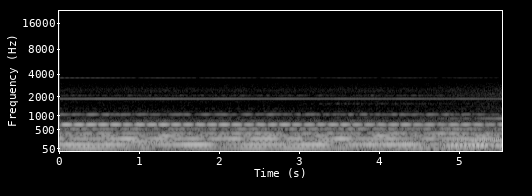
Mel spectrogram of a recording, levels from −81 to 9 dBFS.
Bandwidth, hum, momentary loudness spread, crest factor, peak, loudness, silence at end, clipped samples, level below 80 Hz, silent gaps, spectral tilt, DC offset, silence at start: 3.8 kHz; none; 3 LU; 12 dB; -12 dBFS; -24 LUFS; 0 s; under 0.1%; -34 dBFS; none; -12.5 dB/octave; under 0.1%; 0 s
